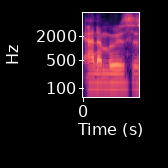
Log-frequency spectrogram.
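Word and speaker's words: Ana-Mouz: The other one is, I'm butchering this name, Anamuz. – Sounds about right to me. That sounds right. Anamuz is right to me.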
